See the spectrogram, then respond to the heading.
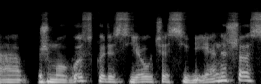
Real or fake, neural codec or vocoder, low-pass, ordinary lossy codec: fake; vocoder, 44.1 kHz, 128 mel bands, Pupu-Vocoder; 14.4 kHz; Opus, 32 kbps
